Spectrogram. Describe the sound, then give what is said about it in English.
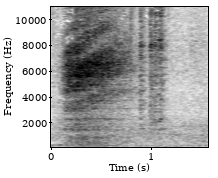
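One deep breath drawn in through the nose during a guided relaxation pause, a breathy, airy inhale that swells quickly and then tapers off, heard on its own with no speech. “Light it up, take a breath. We're going in, so it's always good to pause for a moment, take a deep breath in.”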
